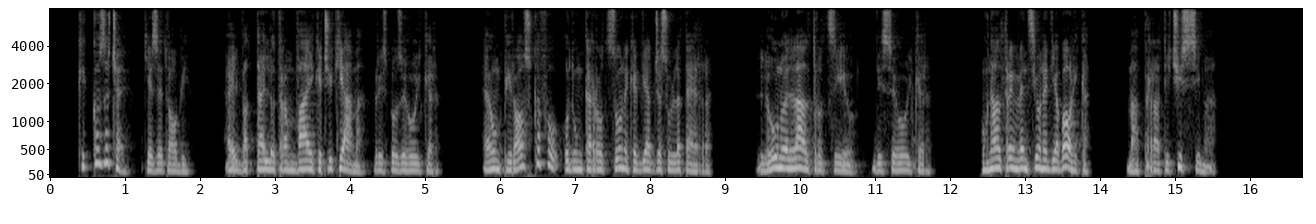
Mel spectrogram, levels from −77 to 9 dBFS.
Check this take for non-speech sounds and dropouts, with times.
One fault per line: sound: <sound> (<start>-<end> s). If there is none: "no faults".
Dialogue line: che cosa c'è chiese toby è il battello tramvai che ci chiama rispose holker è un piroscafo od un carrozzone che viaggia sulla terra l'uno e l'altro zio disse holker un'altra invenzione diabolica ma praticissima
no faults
